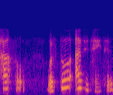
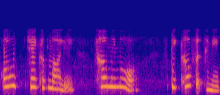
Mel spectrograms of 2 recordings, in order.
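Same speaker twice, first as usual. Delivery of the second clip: higher, begging plea to the ghost; a mild, earnest plea for comfort; imploring; 7 semitones higher than usual. Acted. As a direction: beg him, a lightly voiced frightened old man. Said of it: "he said imploringly".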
